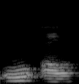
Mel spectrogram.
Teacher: कंठोष्ठ का मतलब है कंठ से और ओठ से, दोनों से, कंठ से भी और ओठ से भी, दोनों से। ओ औ कंठ और ओष्ठ दोनों से बोला जाता है।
